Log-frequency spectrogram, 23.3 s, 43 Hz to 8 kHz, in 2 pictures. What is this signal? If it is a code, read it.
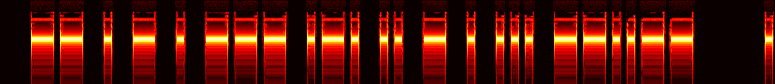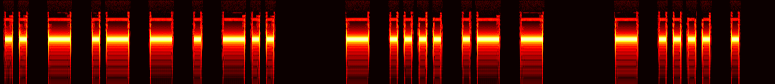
Morse code, heard as a keyed tone, about 11 wpm, 700 Hz. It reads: METEORITES, STATED THAT THE
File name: Book One / 02-Chapter 2 - 11 WPM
